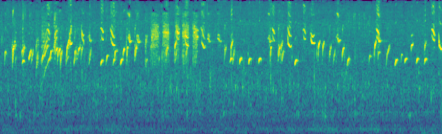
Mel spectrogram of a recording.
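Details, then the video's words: A goldfinch near a waterfall delivers rapid chirps and twitters, with a dense burst of tangled notes near the middle, then clipped, repeated tweets against a backdrop of water noise. "in the waterfall stimulates goldfinch and water drops"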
